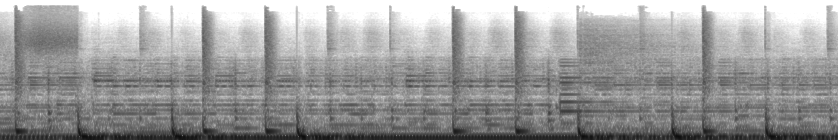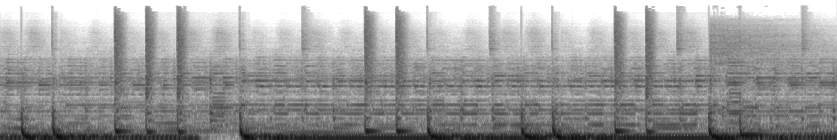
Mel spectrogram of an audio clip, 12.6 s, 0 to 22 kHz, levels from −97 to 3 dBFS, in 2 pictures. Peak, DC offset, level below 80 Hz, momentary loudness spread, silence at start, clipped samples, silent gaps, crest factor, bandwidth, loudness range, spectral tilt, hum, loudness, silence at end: -4 dBFS; under 0.1%; -14 dBFS; 5 LU; 0 s; under 0.1%; none; 10 dB; 16 kHz; 1 LU; -5.5 dB/octave; none; -17 LUFS; 0 s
